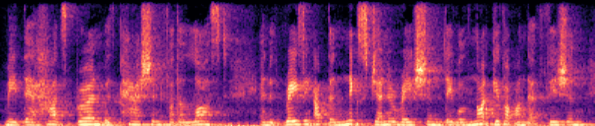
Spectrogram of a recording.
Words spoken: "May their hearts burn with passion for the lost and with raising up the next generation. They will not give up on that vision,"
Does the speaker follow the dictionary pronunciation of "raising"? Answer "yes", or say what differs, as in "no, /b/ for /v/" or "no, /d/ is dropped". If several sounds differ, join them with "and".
yes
